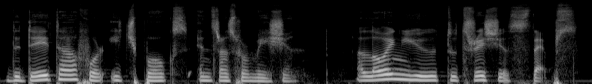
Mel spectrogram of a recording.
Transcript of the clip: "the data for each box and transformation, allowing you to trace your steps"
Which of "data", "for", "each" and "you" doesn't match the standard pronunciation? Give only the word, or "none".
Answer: none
